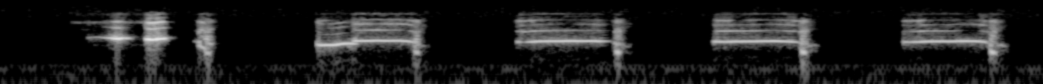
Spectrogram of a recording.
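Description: A person imitates a turkey call with the mouth, pushing up with the tongue and dropping the jaw. A few short clipped notes lead into four sustained, clear tones, each ending with a quick downward break, separated by brief silences.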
